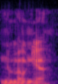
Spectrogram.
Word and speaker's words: pneumonia: It's also silent in other things like pneumonia, where you have a P and it precedes an N.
